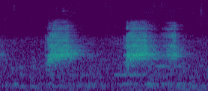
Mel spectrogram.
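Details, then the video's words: Domestic duck sound played in a guessing game in a school lesson: two short, nasal, raspy quacks a second apart, then a softer third, over a faint hum. "Okey, ni adalah bunyi itik."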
